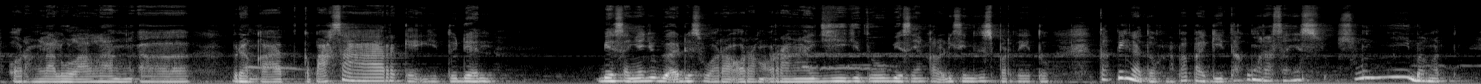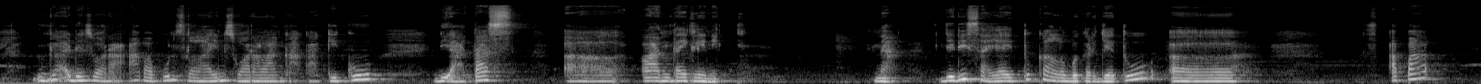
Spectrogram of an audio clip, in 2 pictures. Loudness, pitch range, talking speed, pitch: -22 LUFS, 130-165 Hz, 110 wpm, 145 Hz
